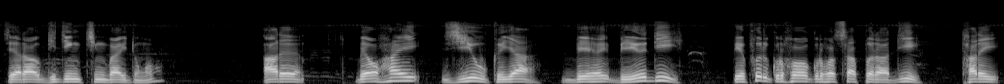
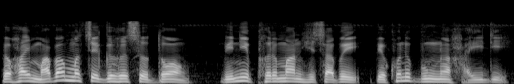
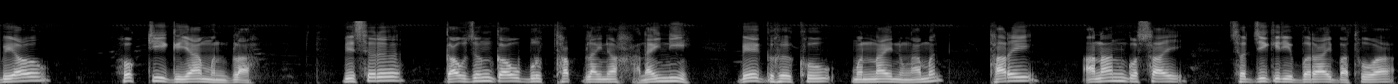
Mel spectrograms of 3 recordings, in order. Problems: none marked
